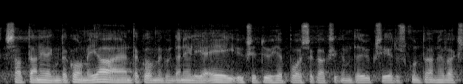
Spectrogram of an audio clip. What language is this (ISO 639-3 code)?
fin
